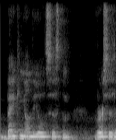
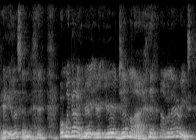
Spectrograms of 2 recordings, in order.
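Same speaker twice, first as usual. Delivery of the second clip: higher, giggly flirty stranger; mock flirty chatter; 7 semitones higher than usual. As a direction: play a giddy stranger chatting in bed, laughing. Mocks a flirty bed-sharing stranger.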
